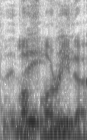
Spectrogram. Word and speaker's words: La Florida: La Florida. Am I saying that right? – Yeah, it's close. – Okay, Florida. – Yeah, La Florida. – The accento's over the I.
